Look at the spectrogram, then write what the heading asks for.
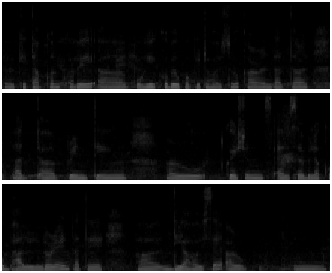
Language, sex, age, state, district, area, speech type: Assamese, female, 18-30, Assam, Kamrup Metropolitan, rural, spontaneous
